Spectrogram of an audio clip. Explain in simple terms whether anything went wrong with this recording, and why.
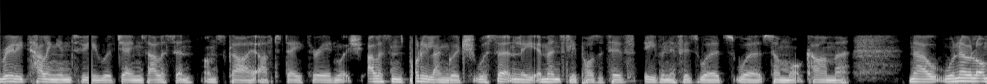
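Yes, something went wrong. The speech cuts out twice, at 0.88 s and 4.12 s, just before "language was certainly immensely". This is packet loss filled with silence. Each gap lasts 40 ms, which fits two lost packets. The gaps have hard edges.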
